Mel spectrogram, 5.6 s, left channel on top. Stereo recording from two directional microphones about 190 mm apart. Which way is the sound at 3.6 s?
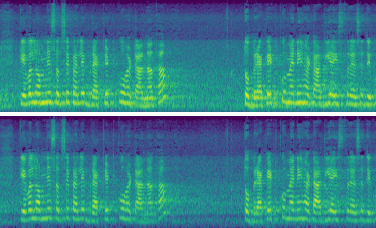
20° right (ahead or behind).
